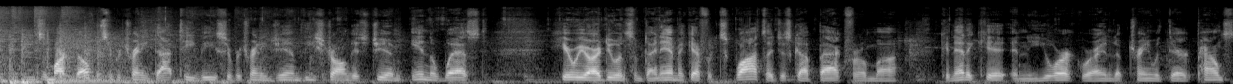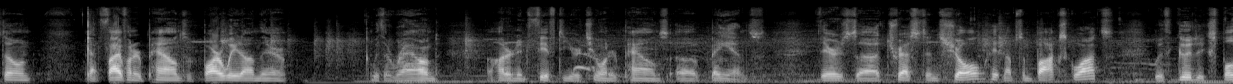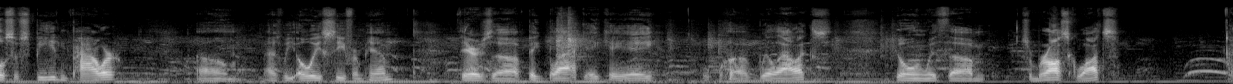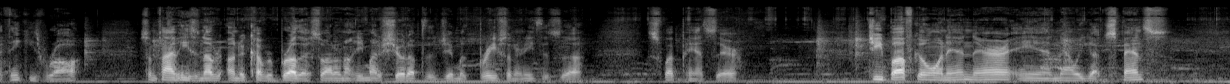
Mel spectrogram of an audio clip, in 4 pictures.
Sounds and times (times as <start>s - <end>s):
Music: 0.0s - 49.2s
Speech: 0.4s - 4.9s, 5.5s - 15.2s, 16.0s - 25.9s, 26.6s - 36.2s, 36.9s - 37.8s, 38.4s - 44.4s, 45.6s - 48.7s.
